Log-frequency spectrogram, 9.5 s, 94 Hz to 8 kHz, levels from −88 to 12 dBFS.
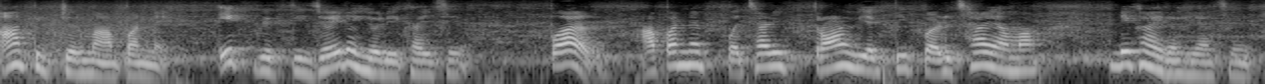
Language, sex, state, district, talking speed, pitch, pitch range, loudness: Gujarati, female, Gujarat, Valsad, 120 wpm, 200 Hz, 165-255 Hz, -19 LUFS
